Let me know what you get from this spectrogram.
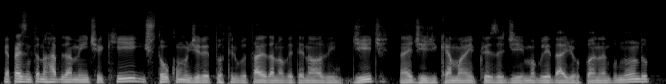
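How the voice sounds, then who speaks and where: Low-voiced Bahian man, relaxed. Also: fast talker. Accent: Bahian Portuguese. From Salvador, Bahia, Brazil. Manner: relaxed, chatty, frequent filler tags. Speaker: corporate tax director, guest. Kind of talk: casual interview conversation.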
